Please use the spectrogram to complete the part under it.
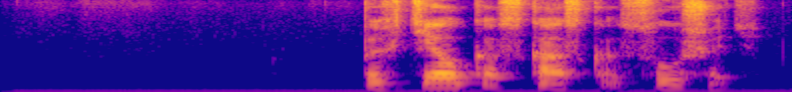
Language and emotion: Russian, neutral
